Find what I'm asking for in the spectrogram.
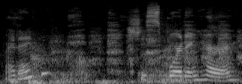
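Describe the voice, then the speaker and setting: A woman's voice: medium pitch, measured pace. A woman co-hosting a live story time, chatting casually to viewers. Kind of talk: casual chat to a live audience. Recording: clear background noise.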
